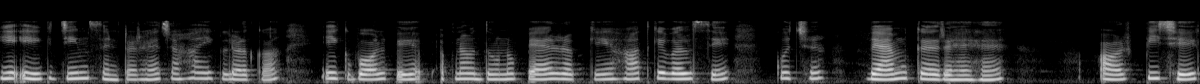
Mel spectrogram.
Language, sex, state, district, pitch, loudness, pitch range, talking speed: Hindi, female, Uttar Pradesh, Budaun, 250 Hz, -17 LUFS, 235-270 Hz, 140 wpm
